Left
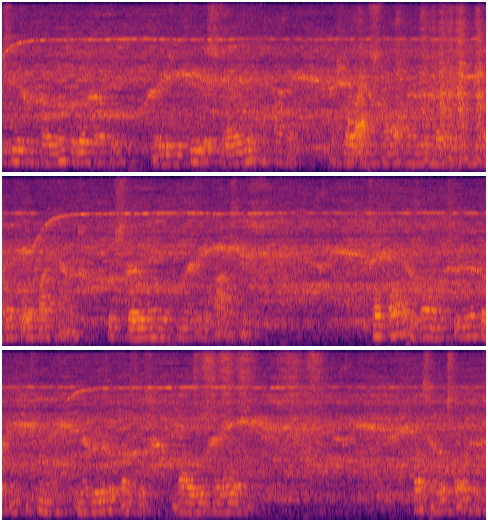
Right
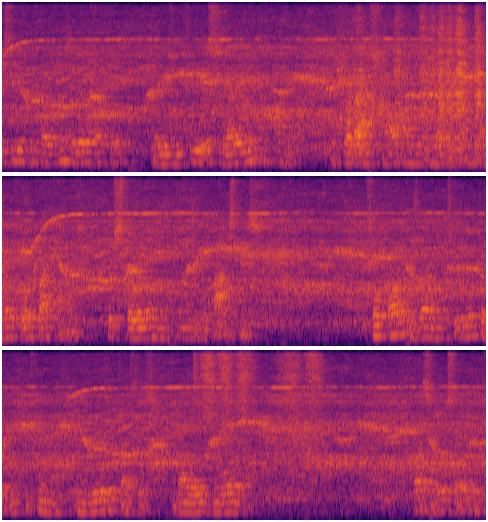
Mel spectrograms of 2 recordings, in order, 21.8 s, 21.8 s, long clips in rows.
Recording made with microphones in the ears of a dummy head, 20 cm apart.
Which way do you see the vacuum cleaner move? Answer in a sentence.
You can hear the vacuum cleaner move from left to right and back again.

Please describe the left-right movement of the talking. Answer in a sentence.
In this clip you hear the talking go right and come back.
